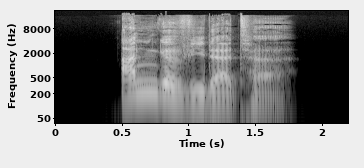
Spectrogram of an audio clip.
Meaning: inflection of angewidert: 1. strong/mixed nominative/accusative feminine singular 2. strong nominative/accusative plural 3. weak nominative all-gender singular
- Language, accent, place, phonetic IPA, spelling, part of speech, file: German, Germany, Berlin, [ˈanɡəˌviːdɐtə], angewiderte, adjective, De-angewiderte.ogg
